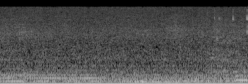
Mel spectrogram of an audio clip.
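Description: Steady hiss with a few faint held low tones beneath it.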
